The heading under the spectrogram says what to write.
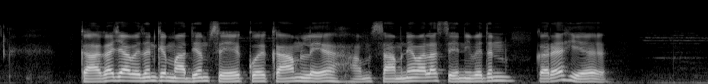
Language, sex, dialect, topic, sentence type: Magahi, female, Southern, agriculture, statement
